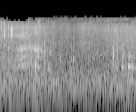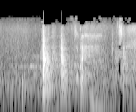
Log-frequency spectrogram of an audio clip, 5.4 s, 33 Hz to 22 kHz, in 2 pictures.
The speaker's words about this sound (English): I know you're in Psalm 118, so I'll give you a second and take a sip of coffee here.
